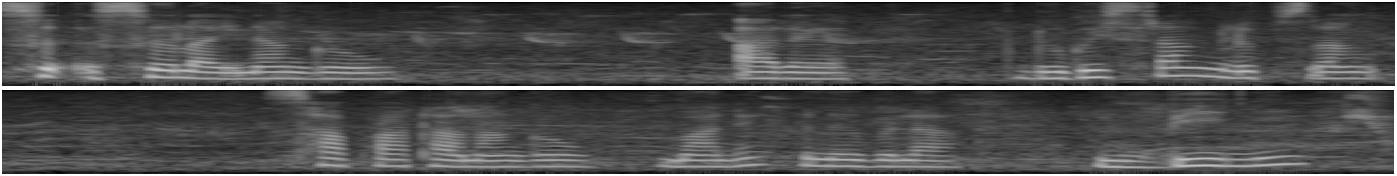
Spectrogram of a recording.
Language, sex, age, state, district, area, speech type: Bodo, female, 30-45, Assam, Udalguri, urban, spontaneous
